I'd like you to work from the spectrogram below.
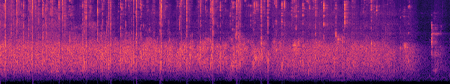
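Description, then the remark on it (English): Sustained audience applause for state legislators Representative Leslie Osborn, Representative John Paul Jordan, Senator Kyle Loveless and Senator Lonnie Paxton: a dense steady patter of many hands clapping at an even volume for several seconds, then thinning out and fading toward the end. “Would you please give them a round of applause?”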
